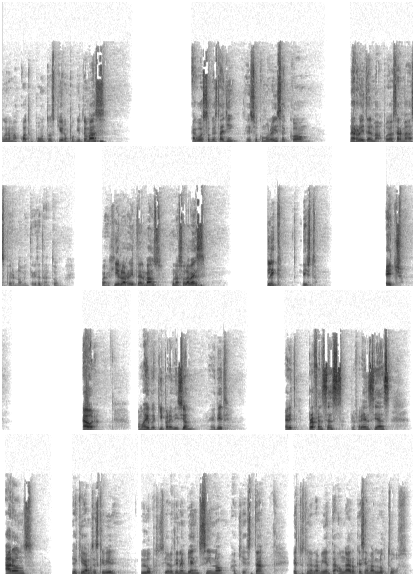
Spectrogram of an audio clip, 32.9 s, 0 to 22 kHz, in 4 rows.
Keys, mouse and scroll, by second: 15.6 middle click, 16.5-16.9 scroll up 1, 19.7 click.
